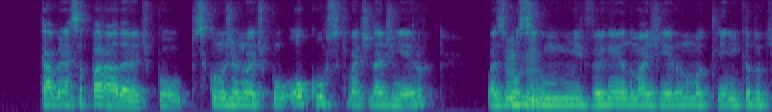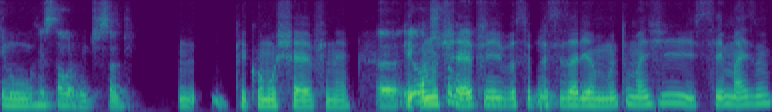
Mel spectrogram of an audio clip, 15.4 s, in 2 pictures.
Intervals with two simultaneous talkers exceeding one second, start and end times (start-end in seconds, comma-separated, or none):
11.7-13.3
